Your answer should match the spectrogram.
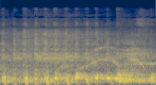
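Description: Live beatboxing through a concert PA: a fast, even run of bass and vocal-percussion hits, with a pitched vocal glide that rises and falls in the middle, over a cheering crowd.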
